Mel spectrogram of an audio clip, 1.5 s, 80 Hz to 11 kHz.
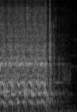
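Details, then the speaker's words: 1984 Ford F-250 6.9 diesel, sat unrun since November 2016, block heater plugged in, about 55-60°F, after glow-plugging: starter whines, engine turns over unevenly about a second and winds down without firing; getting a little fuel, owner suspects air in injection system. "it's getting a little bit of fuel but doesn't seem too promising people"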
